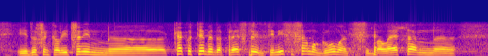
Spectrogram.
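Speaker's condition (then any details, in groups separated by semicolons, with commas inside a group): No condition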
